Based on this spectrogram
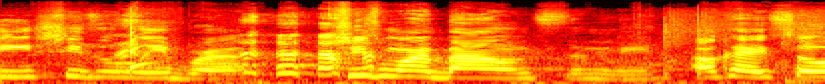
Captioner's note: laughing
